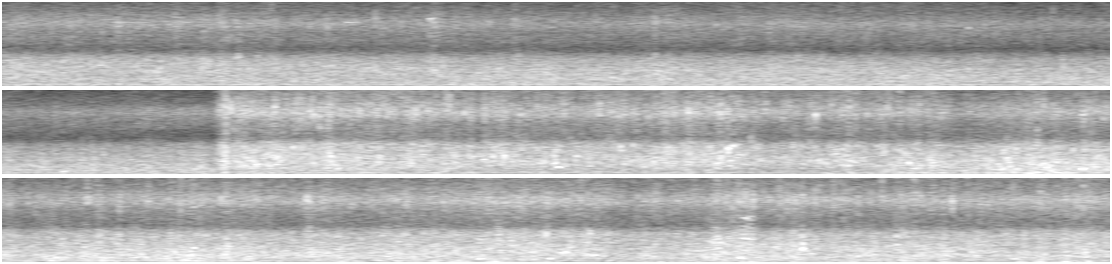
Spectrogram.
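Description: A riverside stream flowing in the countryside, a continuous loud rush of water that grows a little louder partway through, with no talk over it.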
